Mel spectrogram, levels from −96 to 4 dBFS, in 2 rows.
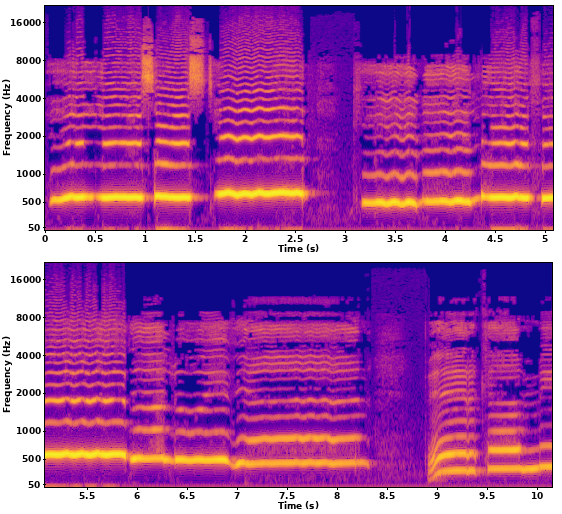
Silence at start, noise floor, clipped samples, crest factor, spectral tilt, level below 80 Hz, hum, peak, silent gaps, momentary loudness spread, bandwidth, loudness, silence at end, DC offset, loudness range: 0.05 s; -48 dBFS; 4%; 6 dB; -0.5 dB/octave; -52 dBFS; none; 0 dBFS; none; 13 LU; 13 kHz; -5 LUFS; 0 s; under 0.1%; 9 LU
